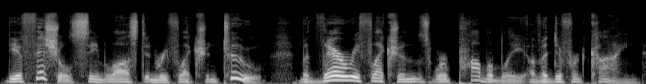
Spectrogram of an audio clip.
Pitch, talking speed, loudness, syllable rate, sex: 120 Hz, 150 wpm, -18 LUFS, 4.7 syllables/s, male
